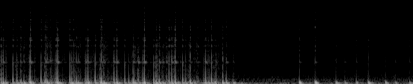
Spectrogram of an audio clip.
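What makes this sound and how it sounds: Fingertips rub and scratch a solid, empty glazed ceramic owl plate held close to the microphone, producing dense, low-heavy scraping and tapping with some bright grit for about two seconds. The plate is then held up still at the end, leaving quieter, scattered soft clicks and thumps.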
